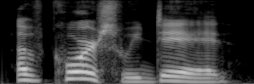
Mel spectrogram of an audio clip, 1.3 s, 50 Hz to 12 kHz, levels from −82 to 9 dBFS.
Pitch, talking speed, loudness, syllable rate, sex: 190 Hz, 190 wpm, -17 LUFS, 4.9 syllables/s, female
